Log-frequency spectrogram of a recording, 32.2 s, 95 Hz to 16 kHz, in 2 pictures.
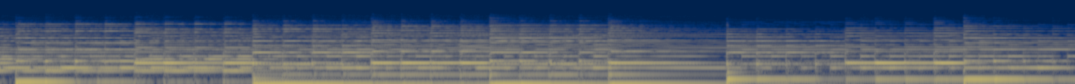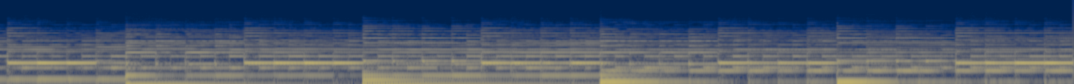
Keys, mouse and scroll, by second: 3.4 click, 9.2 ctrl+i, 12.7 click, 17.7-18.1 drag, 18.6 alt+middle click, 20.0 alt+middle click, 20.4 alt+shift+middle click, 21.3-22.2 alt+middle drag, 23.5-25.6 alt+middle drag, 25.9 alt+middle click, 26.9-27.2 alt+shift+middle drag, 29.2 alt+shift+middle drag, 30.1 click, 31.0 Tab.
